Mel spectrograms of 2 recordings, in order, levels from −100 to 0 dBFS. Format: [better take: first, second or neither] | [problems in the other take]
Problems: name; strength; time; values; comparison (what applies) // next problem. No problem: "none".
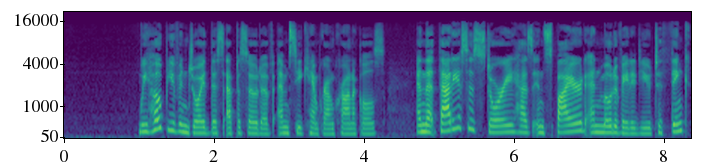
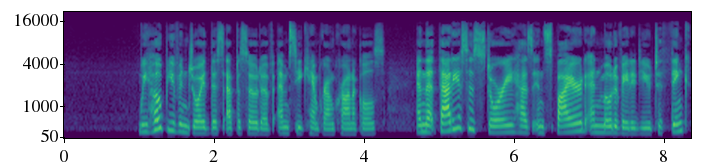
first | thin; somewhat; fading below 300 Hz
